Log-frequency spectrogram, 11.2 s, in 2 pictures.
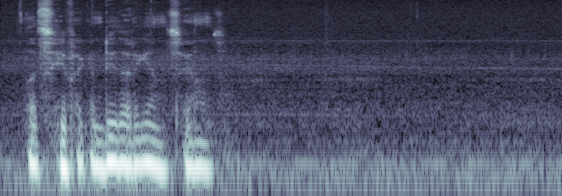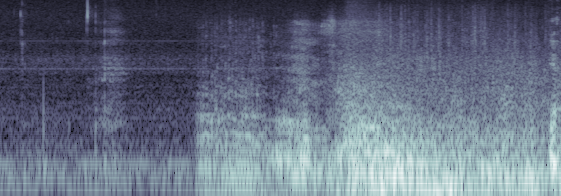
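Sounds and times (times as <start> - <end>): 
speech: 0.3 - 2.3
fire-breathing dragon sound effect: 7.6 - 11.2.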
